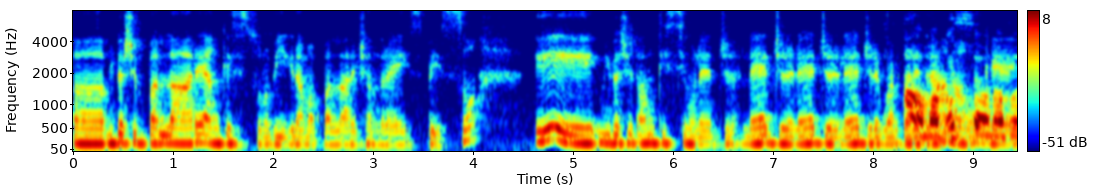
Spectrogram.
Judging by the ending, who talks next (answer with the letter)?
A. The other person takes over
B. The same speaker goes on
A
